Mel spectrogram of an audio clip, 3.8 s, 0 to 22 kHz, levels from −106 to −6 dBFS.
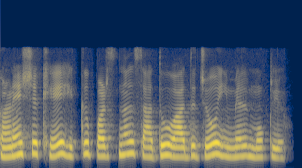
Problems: none marked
